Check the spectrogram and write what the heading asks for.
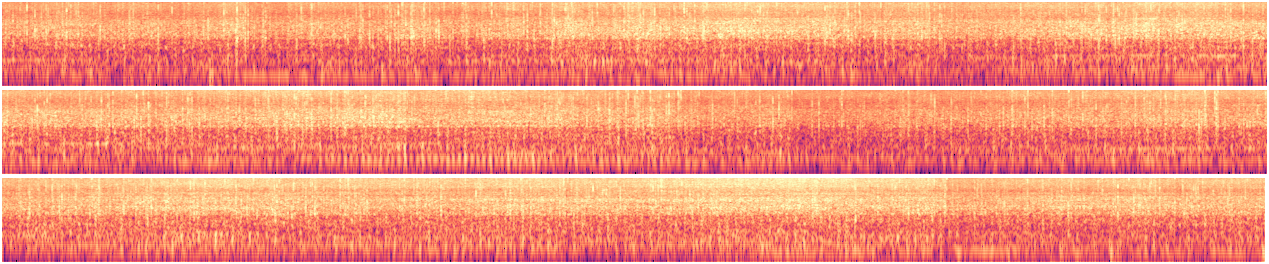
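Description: Steady rain falling, with the low hum of idling traffic engines underneath.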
